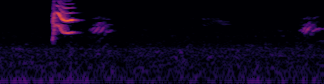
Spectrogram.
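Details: Native rose-ringed parakeet, described as a talking bird: one loud, harsh, downward-bending squawk, followed by two softer, short raspy calls spaced well apart. The background is otherwise silent.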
